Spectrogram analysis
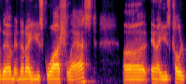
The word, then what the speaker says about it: gouache: I think I pronounced gouache correctly.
